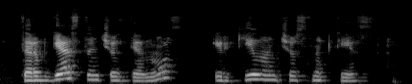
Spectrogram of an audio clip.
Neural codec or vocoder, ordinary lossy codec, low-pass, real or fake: vocoder, 44.1 kHz, 128 mel bands, Pupu-Vocoder; Opus, 64 kbps; 14.4 kHz; fake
